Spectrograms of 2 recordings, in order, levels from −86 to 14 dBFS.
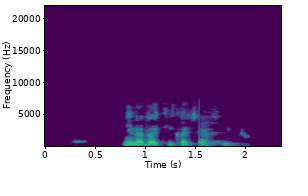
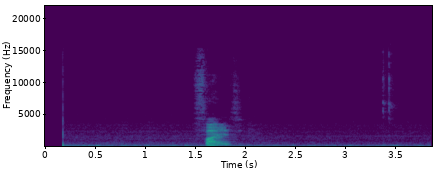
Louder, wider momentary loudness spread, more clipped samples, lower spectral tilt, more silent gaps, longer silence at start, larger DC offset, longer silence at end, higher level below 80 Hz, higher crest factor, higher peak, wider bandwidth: first, -18 LUFS vs -34 LUFS; second, 22 LU vs 28 LU; neither; first, -8 dB/octave vs -5 dB/octave; neither; first, 0.35 s vs 0.2 s; neither; first, 0.5 s vs 0.1 s; second, -64 dBFS vs -58 dBFS; second, 20 dB vs 28 dB; first, -2 dBFS vs -12 dBFS; second, 6.6 kHz vs 16 kHz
